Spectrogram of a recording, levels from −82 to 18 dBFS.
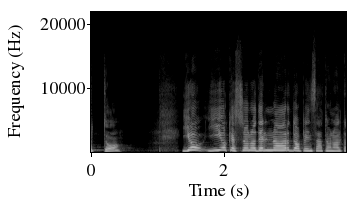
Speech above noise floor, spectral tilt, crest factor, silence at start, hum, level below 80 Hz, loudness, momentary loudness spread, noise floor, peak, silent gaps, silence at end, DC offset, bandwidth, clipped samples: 42 dB; -4 dB/octave; 14 dB; 0.2 s; none; -88 dBFS; -21 LUFS; 8 LU; -63 dBFS; -6 dBFS; none; 0 s; under 0.1%; 12 kHz; under 0.1%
